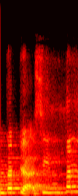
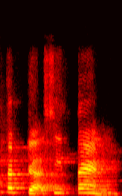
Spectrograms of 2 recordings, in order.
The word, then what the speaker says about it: tedak siten: reg-online ubun-ubun nge-review enggak bacanya bukan peda simpen ya tapi tedak siten gitu ya bukan nggak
